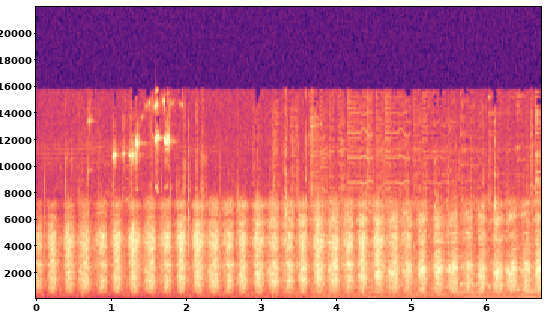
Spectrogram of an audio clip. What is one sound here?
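A model steam train chugs along with a quick, steady puffing rhythm.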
